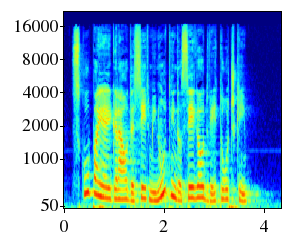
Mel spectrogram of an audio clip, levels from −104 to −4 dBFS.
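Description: At 1.64 to 1.66 s, just before "minut in dosegel dve", compressed frames are skipped. About ten frames are not played, so roughly 50 ms of speech is lost. The audio jumps forward.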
